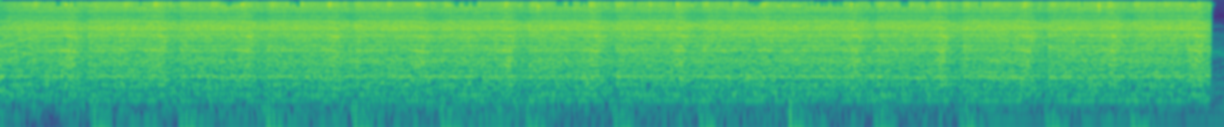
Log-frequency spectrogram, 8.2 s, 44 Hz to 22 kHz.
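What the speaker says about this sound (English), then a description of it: "since this gauge is letting out the air, you can see that" Air hissing steadily out of an engine compression test gauge on an Alfa Romeo 166 Busso turbo V6, a continuous close, even rushing hiss that cuts off abruptly at the end.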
